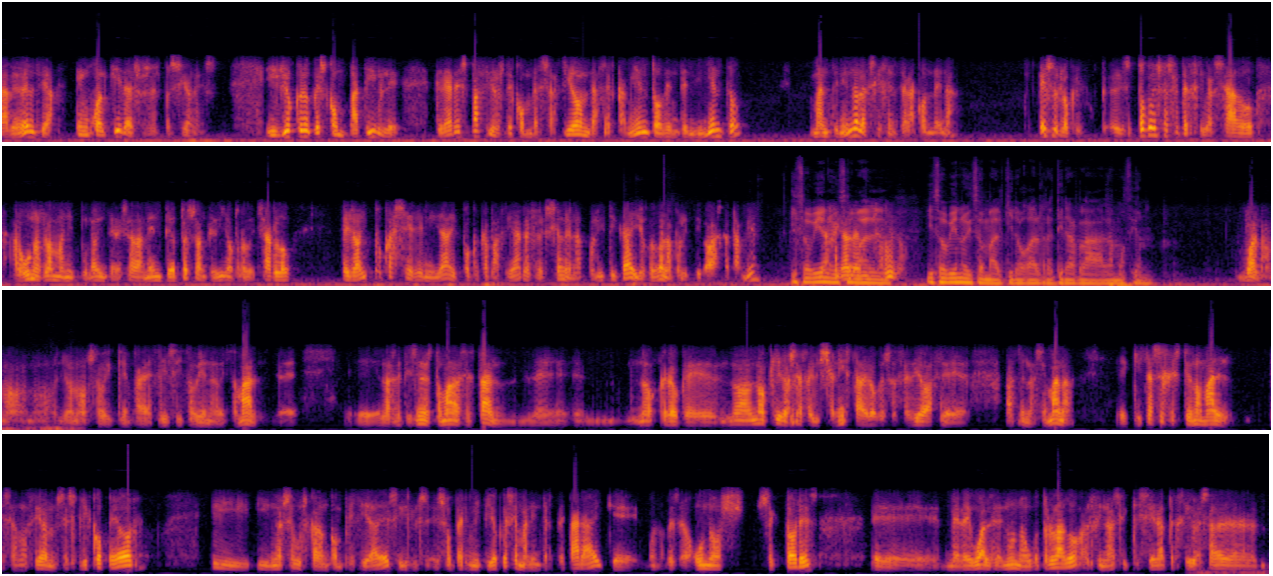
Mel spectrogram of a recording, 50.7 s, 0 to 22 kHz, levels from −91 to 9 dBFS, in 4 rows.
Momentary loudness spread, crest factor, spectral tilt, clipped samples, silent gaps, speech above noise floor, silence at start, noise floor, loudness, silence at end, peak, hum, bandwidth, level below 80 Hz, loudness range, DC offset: 14 LU; 22 dB; -7.5 dB/octave; under 0.1%; none; 31 dB; 0 s; -52 dBFS; -21 LUFS; 0.05 s; 0 dBFS; none; 13 kHz; -42 dBFS; 4 LU; under 0.1%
